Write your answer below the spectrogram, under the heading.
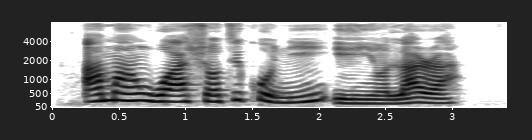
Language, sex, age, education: Yoruba, female, 30-45, tertiary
